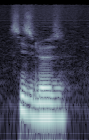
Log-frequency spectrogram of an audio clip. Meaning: female equivalent of ciseleur
- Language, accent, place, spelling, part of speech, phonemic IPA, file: French, France, Lyon, ciseleuse, noun, /siz.løz/, LL-Q150 (fra)-ciseleuse.wav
